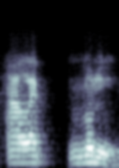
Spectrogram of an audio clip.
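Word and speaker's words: ℵ₀: Bilangan kardinal himpunan bilangan asli N diberi notasi N0 seperti ini bacanya alef 0 teman-teman, atau alef 0.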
